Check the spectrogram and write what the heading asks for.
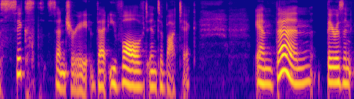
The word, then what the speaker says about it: batik: you might be wondering why nicole and i are pronouncing it as batik instead of batik or batik the latter is just another instance of a foreign word being westernized or anglicized kind of like nicole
